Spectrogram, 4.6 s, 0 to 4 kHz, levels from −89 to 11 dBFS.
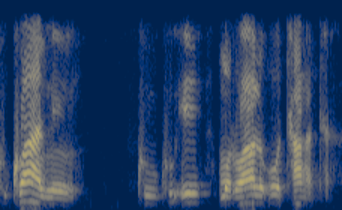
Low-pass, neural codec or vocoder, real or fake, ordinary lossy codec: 3.6 kHz; none; real; none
